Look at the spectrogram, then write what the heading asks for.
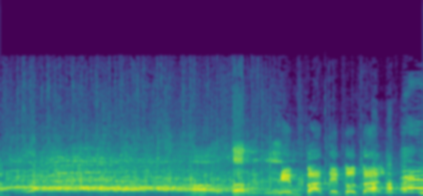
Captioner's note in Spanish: aplausos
